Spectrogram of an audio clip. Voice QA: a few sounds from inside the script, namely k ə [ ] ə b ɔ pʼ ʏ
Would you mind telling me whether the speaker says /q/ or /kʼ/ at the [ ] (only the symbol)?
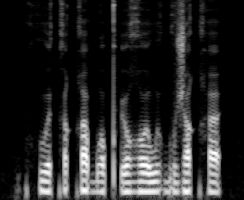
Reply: q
